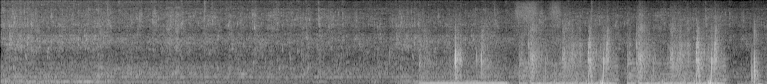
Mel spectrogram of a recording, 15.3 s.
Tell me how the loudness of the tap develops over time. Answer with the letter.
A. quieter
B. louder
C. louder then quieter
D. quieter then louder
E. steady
A.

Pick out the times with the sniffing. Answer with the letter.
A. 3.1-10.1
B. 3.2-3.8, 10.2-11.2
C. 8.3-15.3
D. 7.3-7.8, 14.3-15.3
B.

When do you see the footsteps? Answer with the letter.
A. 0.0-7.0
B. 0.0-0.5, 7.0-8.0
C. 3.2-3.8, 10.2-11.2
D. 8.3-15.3
D.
